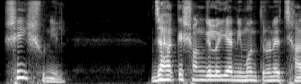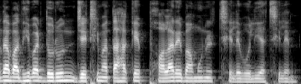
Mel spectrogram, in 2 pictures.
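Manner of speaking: ordinary delivery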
